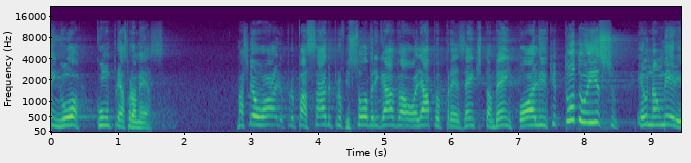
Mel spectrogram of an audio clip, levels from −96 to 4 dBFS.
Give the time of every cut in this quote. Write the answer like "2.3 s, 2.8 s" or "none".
1.1 s, 3.0 s, 4.4 s, 7.0 s, 7.4 s

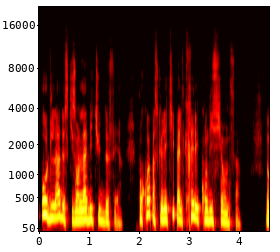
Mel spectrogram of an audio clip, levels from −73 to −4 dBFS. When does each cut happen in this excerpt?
none

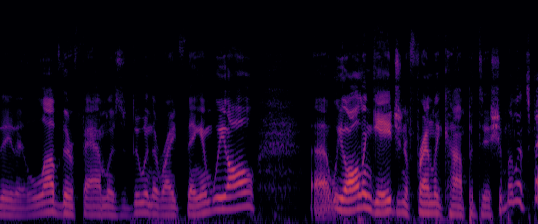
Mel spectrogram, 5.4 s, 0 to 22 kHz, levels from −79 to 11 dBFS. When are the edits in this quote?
none

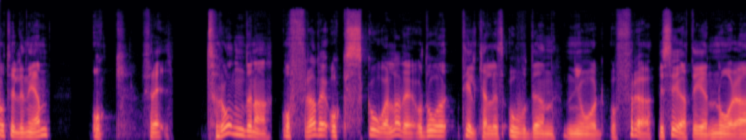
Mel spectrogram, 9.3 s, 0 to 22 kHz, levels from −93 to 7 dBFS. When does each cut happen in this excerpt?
3.4 s, 5.7 s, 8.2 s

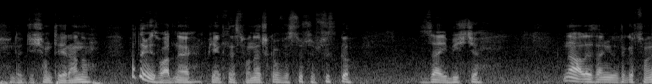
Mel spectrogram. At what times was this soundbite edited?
none

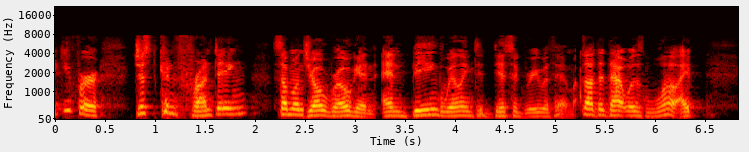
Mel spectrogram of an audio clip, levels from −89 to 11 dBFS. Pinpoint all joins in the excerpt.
2.5 s, 3.9 s, 5.3 s, 5.9 s

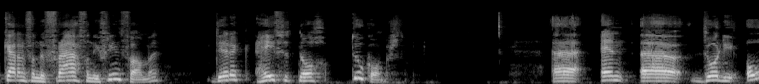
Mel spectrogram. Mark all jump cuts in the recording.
none

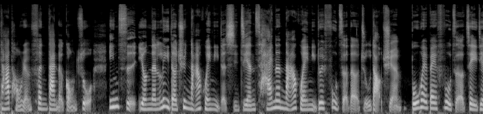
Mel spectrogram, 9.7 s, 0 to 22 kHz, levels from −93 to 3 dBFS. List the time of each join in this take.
2.1 s

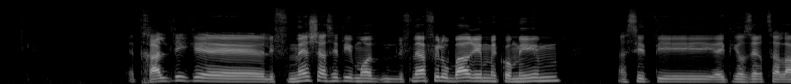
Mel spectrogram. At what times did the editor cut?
none

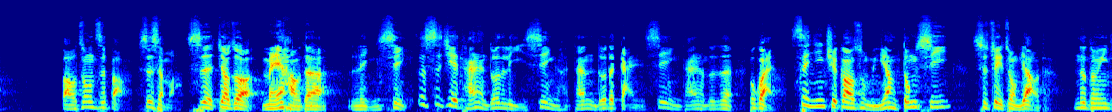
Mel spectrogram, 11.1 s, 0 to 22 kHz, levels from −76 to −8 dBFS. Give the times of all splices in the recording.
1.3 s, 1.8 s, 4.1 s, 7.4 s, 7.8 s

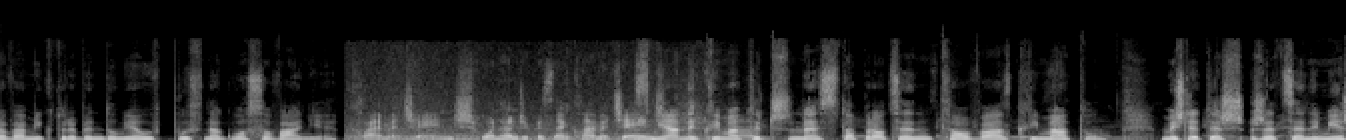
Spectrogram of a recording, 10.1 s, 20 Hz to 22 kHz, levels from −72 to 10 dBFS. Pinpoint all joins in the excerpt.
7.6 s

